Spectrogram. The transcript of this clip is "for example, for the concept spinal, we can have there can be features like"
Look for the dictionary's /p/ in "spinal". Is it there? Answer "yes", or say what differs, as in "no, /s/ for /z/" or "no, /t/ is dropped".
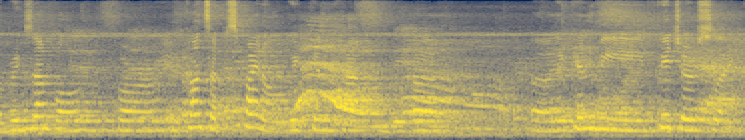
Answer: no, /f/ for /p/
